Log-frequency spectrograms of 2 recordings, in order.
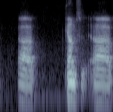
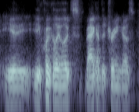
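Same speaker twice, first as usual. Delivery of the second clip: normal talking voice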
